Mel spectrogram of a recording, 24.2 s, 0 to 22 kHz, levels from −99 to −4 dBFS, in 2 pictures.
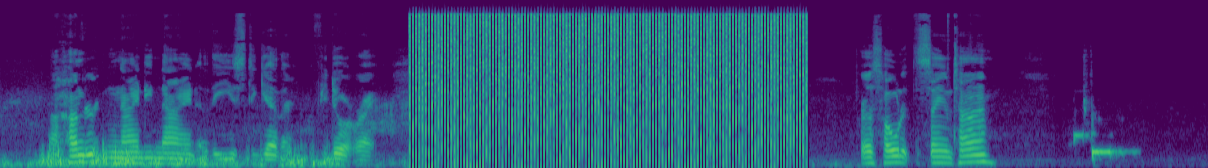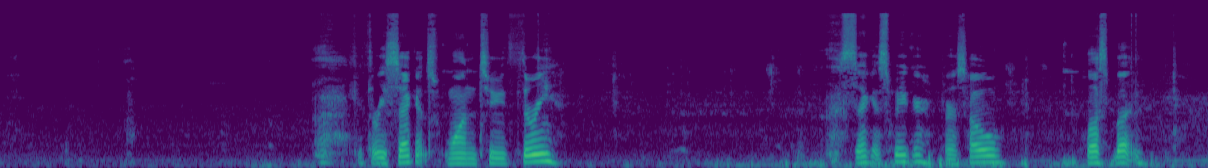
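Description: From about 4.1 to 8.1 s the sound is replaced by harsh, very loud chattering static, which is a compressed stream played as audio. The receiver treats the bitstream as plain samples, so each short burst of about 4 ms repeats at roughly 31 Hz, which fits an AC-3 stream left undecoded.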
